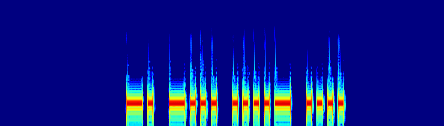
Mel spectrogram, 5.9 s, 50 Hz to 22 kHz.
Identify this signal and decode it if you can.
Morse code, heard as a keyed tone, about 17 wpm, 700 Hz. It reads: NB4H
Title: USA Call Signs - 4 Characters - 17wpm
